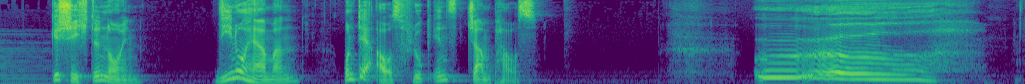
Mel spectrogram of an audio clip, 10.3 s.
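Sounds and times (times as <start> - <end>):
speech: 0.5 - 1.5, 2.2 - 5.4, 7.6 - 8.9
voice imitating howling wind: 7.6 - 9.4.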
